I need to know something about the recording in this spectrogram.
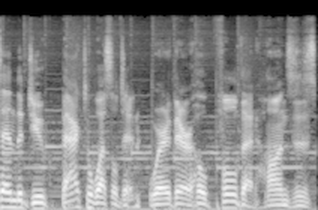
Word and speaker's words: Weselton: duke so frequently insists pronounced wesselton not weaseltown your majesty the duke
